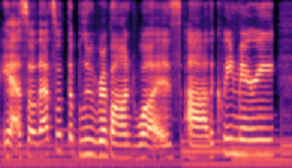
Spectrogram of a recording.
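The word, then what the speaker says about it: Blue Riband: voyage on May 27th 1936 and won the Blue ribbond um Steve said that's how you pronounce it that August the blue ribbond was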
